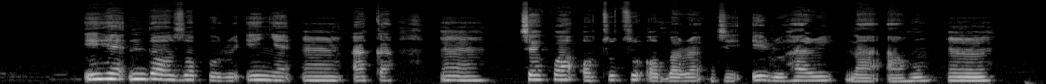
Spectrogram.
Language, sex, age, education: Igbo, female, 30-45, secondary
